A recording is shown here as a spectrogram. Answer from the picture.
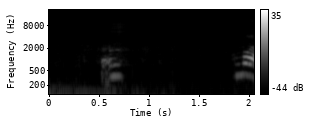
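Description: A young child's short, high-pitched coos: a brief one about half a second in, then a louder one starting near the end.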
